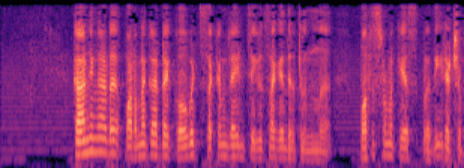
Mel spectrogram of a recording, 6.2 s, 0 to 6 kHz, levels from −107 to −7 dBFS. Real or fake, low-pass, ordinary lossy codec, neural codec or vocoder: real; 5.4 kHz; none; none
